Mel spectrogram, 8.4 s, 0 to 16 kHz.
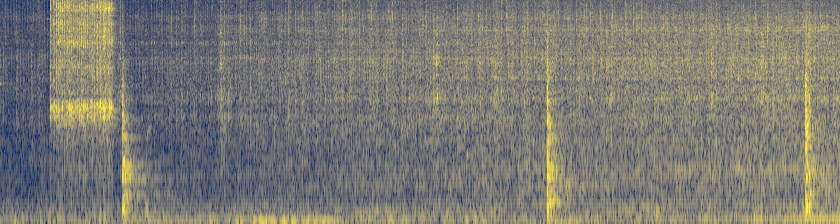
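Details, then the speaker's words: Face Ace 32-hole hub with four bearings front and rear, spun fast: a short, dense run of crisp, even freewheel clicks, then a few single ticks; the freehub and bearings sound healthy. "Suara bearing sangat presisi."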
